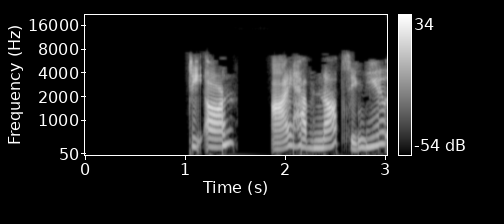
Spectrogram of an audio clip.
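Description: A girl speaks with animation in a synthetic, computer-made voice.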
